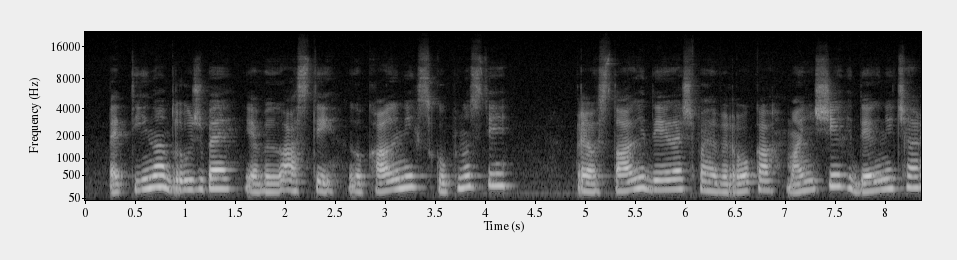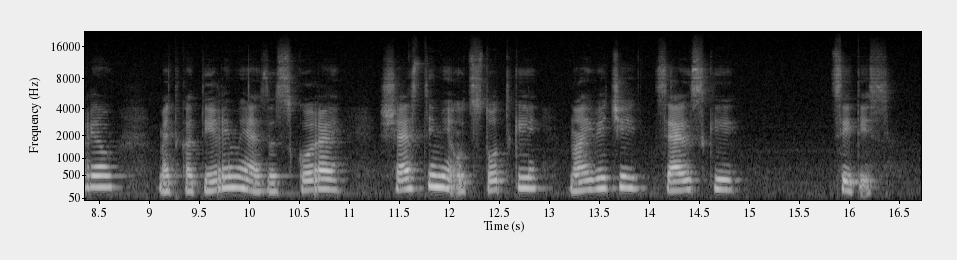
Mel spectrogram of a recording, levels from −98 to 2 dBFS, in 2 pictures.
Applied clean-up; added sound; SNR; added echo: none; none; none; none.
